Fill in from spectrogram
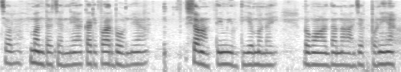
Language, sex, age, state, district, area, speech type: Dogri, female, 30-45, Jammu and Kashmir, Samba, urban, spontaneous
